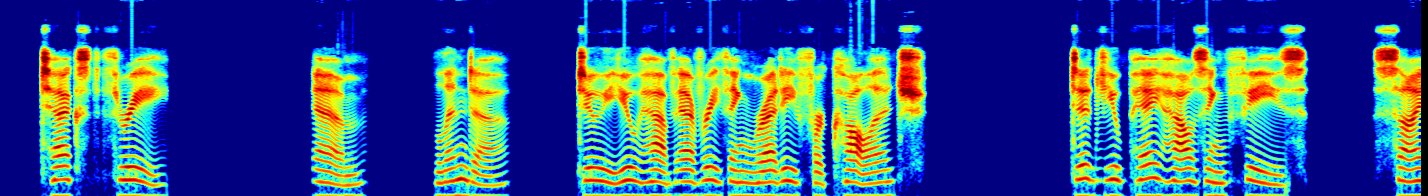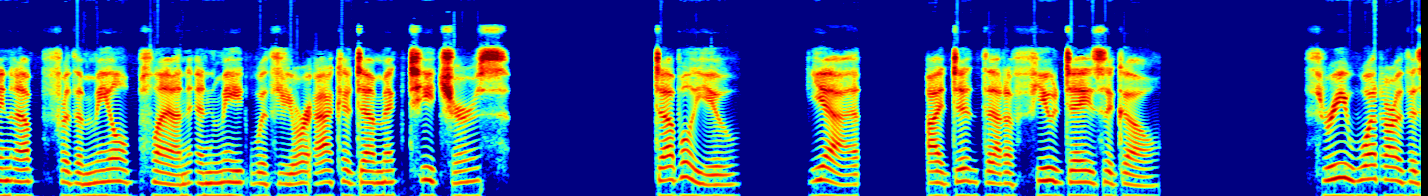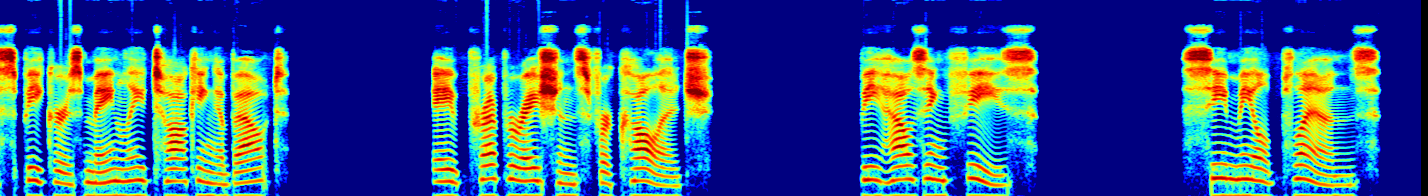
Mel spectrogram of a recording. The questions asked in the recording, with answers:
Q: What are the speakers mainly talking about?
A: Answer, A.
